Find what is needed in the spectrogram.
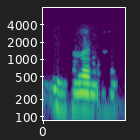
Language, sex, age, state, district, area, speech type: Odia, male, 30-45, Odisha, Kalahandi, rural, conversation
